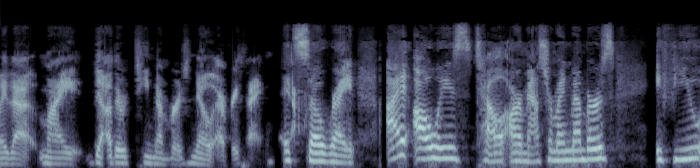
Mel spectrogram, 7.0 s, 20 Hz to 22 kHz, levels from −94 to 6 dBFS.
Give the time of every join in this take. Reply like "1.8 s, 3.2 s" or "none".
2.7 s, 3.8 s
